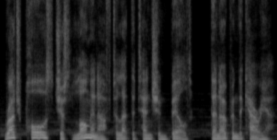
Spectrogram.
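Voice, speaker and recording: A man narrating a scripted story in a dramatic, expressive audiobook style. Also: fairly low pitch, normal speed, soft background music.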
